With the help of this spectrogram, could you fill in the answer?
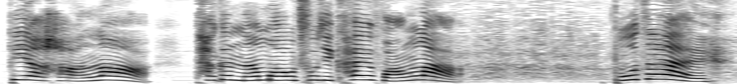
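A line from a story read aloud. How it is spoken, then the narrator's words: Shouting. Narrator (Chinese): 一个学姐冲他喊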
